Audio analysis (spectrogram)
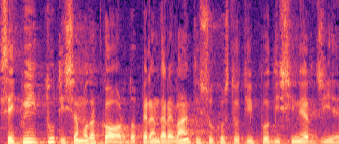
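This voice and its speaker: Somewhat breathy, a man talks at a very fast pace. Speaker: city official. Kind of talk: conference presentation. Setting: conference with slides.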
